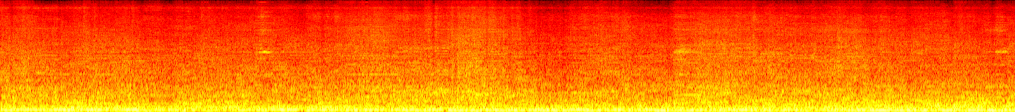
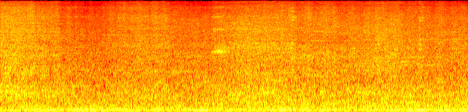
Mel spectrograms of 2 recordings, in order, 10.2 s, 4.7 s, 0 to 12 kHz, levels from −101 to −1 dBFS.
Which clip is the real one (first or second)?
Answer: second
